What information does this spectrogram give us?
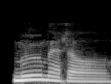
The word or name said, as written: mu-metal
